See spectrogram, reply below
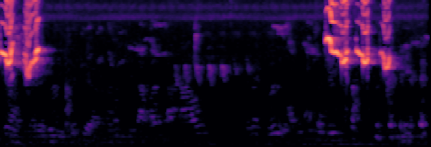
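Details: Caged Oriental magpie-robin from Kebumen, Central Java, singing to provoke rival birds: two loud slurred chirps, quiet faint murmurs, then three sharp descending whistled notes.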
